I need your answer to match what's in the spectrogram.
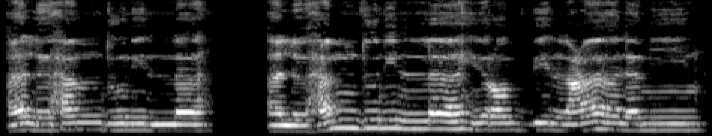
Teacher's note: Itu pantulan dari lidah kita. Ketika lidah kita menempel di makhraj lam, al, belum ada pantulan. Tapi ketika kita menariknya, itulah ada pantulan di situ.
